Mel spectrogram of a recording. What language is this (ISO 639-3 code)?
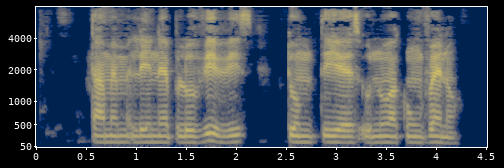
epo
